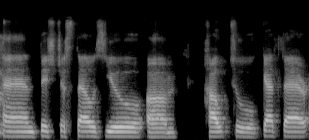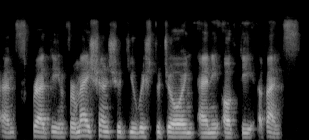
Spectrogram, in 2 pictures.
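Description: A man giving a slide presentation on a video call, speaking in a halting, hesitant way. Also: mid-range voice, level tone. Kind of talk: slide presentation at an online meeting. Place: meeting room, on a video call.

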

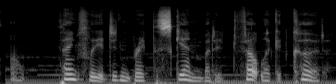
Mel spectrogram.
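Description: A playful, expressive woman doing a let's play, reading game text aloud and commenting, close on a desk microphone. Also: on the low side, moderate pace. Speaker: gaming streamer. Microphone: close desk microphone with headset. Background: game music.

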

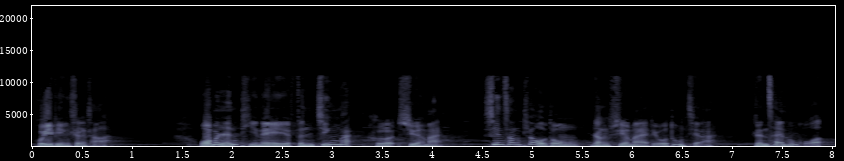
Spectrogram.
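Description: An actor playing a glib court physician in an audio drama, explaining emphatically and deferentially. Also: male voice, mid-range voice, wildly swooping pitch, normal speed, mellow. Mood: earnest, explaining. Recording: long hall reverb, music behind.

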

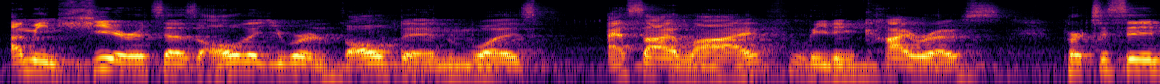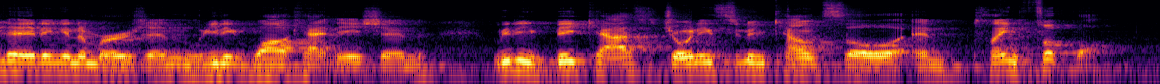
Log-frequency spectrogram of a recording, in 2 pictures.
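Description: A man's voice: mid-range voice, normal speed, lightly acted. Young guy acting a sceptical student, echoey. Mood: dry, sceptical. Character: confused, sceptical male student cramming for a history test. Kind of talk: amateur student comedy skit acting. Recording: echoey room, faint background noise.

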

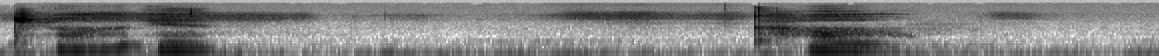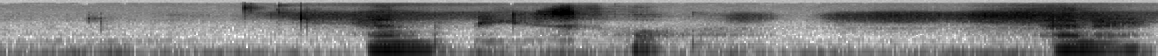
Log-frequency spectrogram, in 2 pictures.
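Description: A woman whispering a guided meditation in a slow, soothing voice, leaving long pauses between phrases. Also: mid-range voice, completely flat delivery, slightly rough. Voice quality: unvoiced whisper.

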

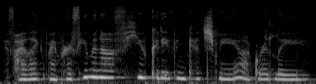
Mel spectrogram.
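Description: Very breathy young woman whispering. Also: a little high, a little fast, mellow. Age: young adult. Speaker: ASMR host reading a sponsor ad. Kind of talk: ASMR whispered product review. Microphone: close microphone.

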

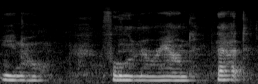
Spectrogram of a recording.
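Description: A woman's voice: medium pitch, monotone, slow pace, noisy background. A middle-aged woman, giving a rambling, homespun tour of her small wooden goat barn with lots of fillers and restarts. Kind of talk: casual walkthrough narration. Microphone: handheld phone camera.

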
